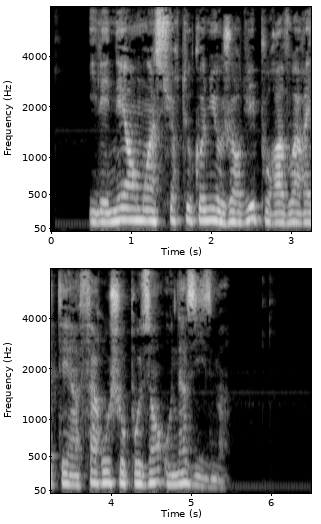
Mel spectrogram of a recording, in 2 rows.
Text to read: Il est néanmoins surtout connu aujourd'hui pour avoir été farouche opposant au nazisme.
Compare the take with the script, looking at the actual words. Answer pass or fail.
fail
